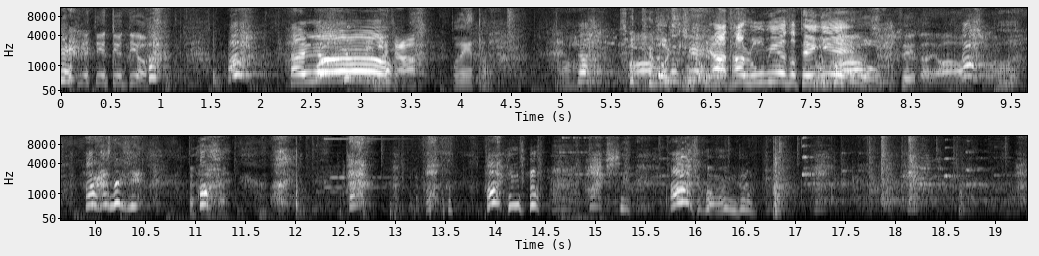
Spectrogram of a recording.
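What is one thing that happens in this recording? Young men shout and laugh excitedly close by.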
